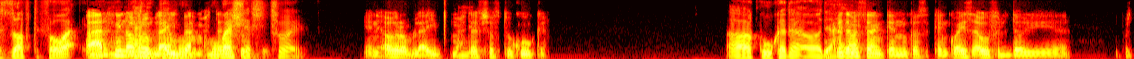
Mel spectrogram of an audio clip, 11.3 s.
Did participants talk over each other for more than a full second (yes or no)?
yes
